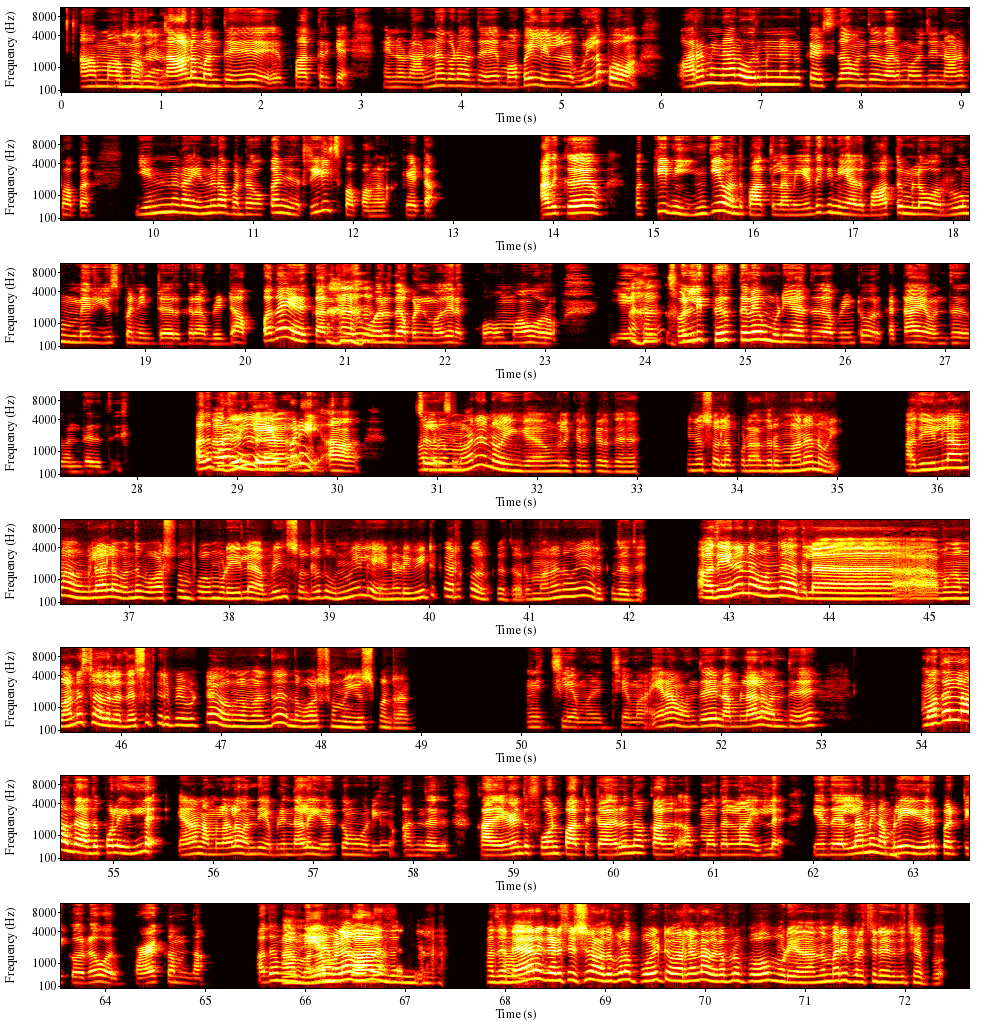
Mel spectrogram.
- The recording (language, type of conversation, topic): Tamil, podcast, திரை நேரத்தை குறைக்க நீங்கள் பயன்படுத்தும் வழிமுறைகள் என்ன?
- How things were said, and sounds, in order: tapping; drawn out: "வந்து"; in English: "ரீல்ஸ்"; "மாரி" said as "மேரி"; laugh; laugh; in English: "வாஷ் ரூம்"; other background noise; drawn out: "அதில"; in English: "வாஷ்ரூம"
